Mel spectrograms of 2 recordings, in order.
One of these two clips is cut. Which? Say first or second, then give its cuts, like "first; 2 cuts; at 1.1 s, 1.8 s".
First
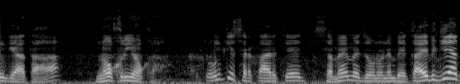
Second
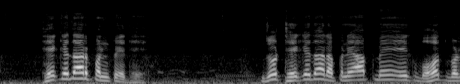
first; 1 cut; at 2.0 s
